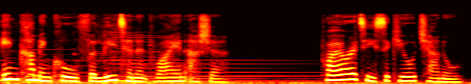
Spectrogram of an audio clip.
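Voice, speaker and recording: A woman's voice: on the low side, expressive, moderate pace, over music, close to an everyday voice. A woman voicing an impassive ship's computer in a sci-fi audio drama, speaking in clipped, formal, procedural phrases. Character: impassive female ship's computer announcing calls.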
